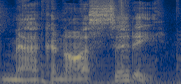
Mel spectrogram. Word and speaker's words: Mackinac: across the bridge is Mackinac City and yes it is spelled differently than the other mackinaws the bridge the island but it's all pronounced the same it was a cute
